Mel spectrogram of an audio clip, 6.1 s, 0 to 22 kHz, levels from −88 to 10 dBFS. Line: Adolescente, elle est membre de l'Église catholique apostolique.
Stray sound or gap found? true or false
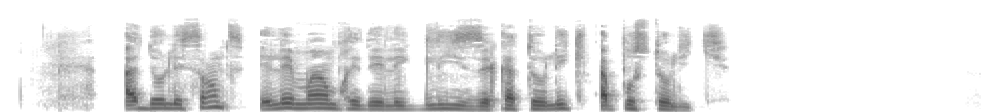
false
